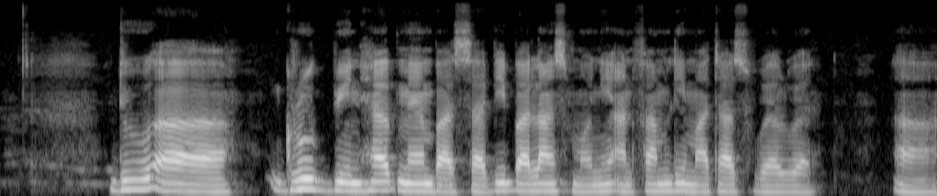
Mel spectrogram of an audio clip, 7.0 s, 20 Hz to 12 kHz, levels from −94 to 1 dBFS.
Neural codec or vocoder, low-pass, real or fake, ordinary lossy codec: none; 10.8 kHz; real; none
